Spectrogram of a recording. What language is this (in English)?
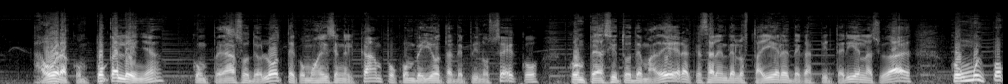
Spanish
